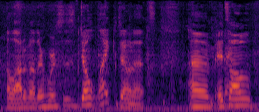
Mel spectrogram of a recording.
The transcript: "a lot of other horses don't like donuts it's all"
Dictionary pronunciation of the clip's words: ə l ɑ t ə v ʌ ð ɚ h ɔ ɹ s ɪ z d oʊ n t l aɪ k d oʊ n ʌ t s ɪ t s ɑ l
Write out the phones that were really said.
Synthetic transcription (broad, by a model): ə l ɑ t ə v ʌ ð ɚ h ɔ ɹ s ɪ z d oʊ n t l aɪ k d oʊ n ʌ t s ɪ t s ɑ l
